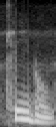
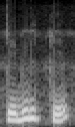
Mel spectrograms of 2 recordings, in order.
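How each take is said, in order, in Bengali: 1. প্রথম t ধ্বনিটি জোরালোভাবে aspirated. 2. প্রথম t ধ্বনিটি সাধারণ, অ্যাসপিরেটেড নয়।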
